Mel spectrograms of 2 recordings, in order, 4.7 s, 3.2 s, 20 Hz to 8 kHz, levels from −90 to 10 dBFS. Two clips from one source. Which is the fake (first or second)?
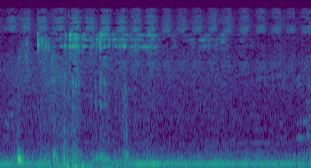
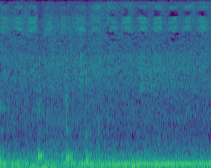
second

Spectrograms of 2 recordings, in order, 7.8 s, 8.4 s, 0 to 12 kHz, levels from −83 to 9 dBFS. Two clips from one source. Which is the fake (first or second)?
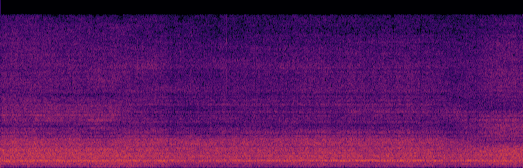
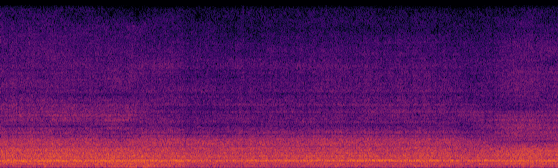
second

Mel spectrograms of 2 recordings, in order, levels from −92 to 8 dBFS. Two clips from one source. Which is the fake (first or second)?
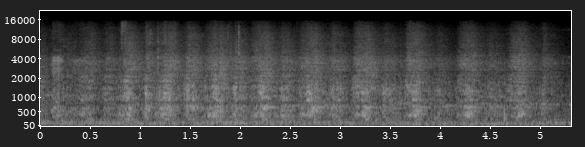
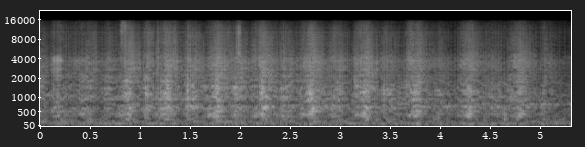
second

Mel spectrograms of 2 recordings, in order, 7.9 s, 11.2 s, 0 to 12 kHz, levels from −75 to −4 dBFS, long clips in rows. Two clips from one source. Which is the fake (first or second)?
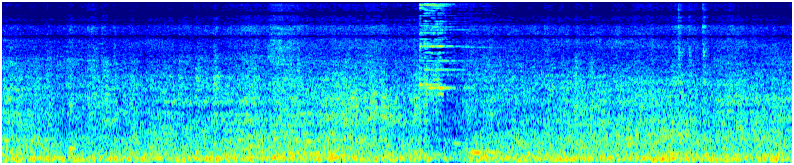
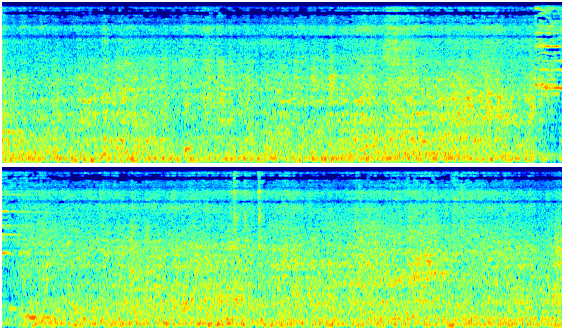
second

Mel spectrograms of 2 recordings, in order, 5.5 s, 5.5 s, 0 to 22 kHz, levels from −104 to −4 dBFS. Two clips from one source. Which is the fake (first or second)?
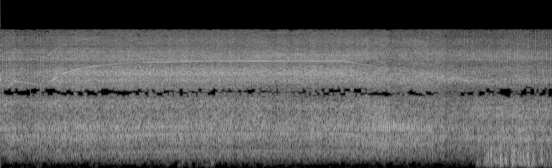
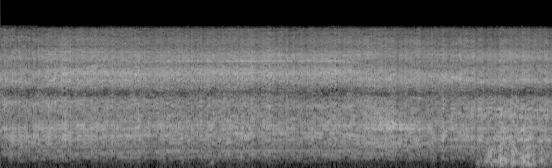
second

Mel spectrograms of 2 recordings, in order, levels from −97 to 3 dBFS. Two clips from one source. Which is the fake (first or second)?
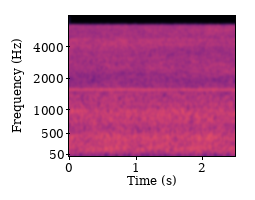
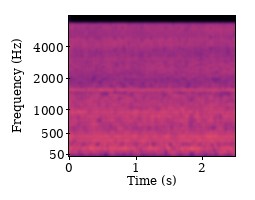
second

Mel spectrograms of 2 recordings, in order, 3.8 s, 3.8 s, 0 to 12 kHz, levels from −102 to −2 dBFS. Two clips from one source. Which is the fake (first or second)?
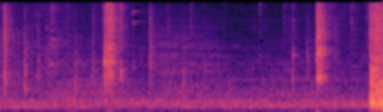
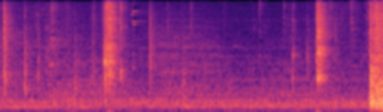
second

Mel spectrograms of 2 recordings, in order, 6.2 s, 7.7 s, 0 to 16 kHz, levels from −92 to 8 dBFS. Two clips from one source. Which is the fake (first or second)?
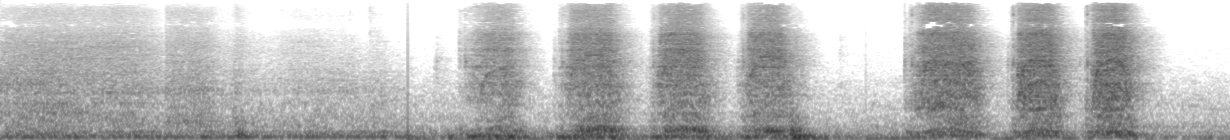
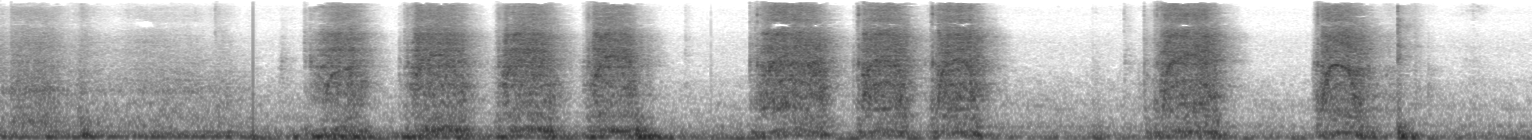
second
